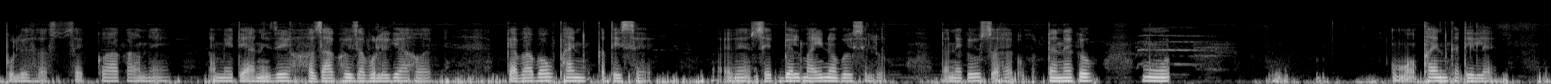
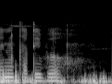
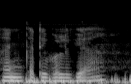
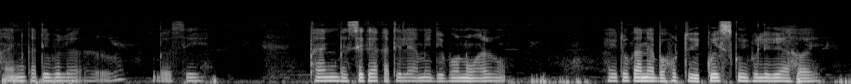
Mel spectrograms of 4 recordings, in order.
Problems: background sounds at intervals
